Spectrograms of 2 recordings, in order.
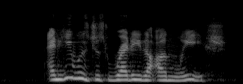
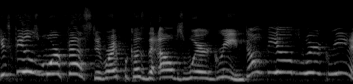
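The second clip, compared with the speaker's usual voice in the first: mock eager question; 12 semitones higher than usual. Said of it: "he was like".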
